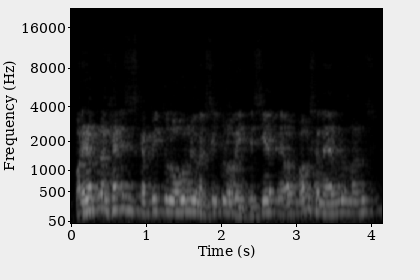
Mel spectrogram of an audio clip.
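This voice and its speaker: Talking fast in a slightly high voice, this preacher leads a church Bible class, calling the listeners brothers and asking the class questions. The mic sits far off in an echoey church room.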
